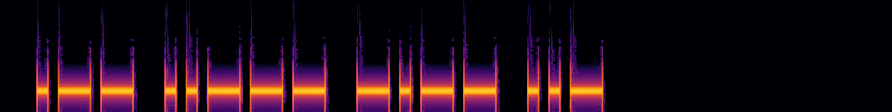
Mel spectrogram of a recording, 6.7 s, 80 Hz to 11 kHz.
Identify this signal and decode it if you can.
Morse code, heard as a keyed tone, about 15 wpm, 700 Hz. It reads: W2YU
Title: USA Call Signs Repeated 3x 15wpm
